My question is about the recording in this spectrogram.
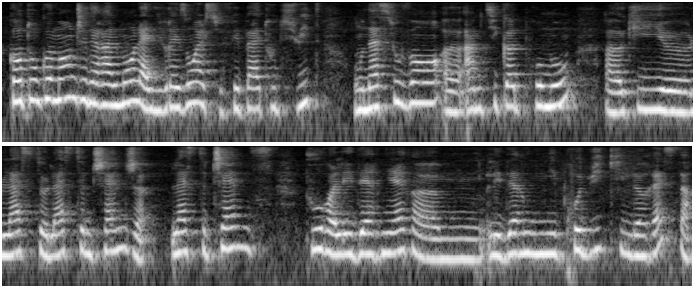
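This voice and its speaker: A woman's voice: medium pitch, measured pace. Chatty French woman in an echoey room. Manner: chatty, many fillers and restarts. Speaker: beauty vlogger. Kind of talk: casual haul video.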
